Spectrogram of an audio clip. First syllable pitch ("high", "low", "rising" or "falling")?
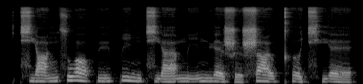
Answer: rising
